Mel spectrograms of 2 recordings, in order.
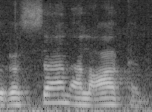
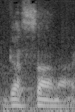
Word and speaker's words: Gassan Aqel: But yeah, like I removed Al and I trimmed the H from after the G, and so like people can pronounce it easy. Yeah. So it's Gassan Aqel.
